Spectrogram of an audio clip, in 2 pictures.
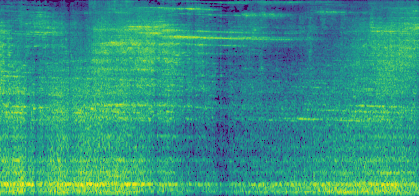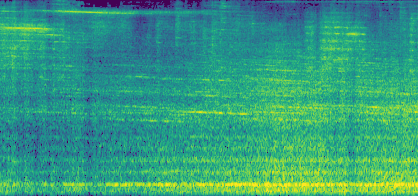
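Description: Double-stack intermodal well cars of a freight train rolling past, a steady rumble of steel wheels on the rails. Thin high-pitched wheel squeals come and go over it.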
